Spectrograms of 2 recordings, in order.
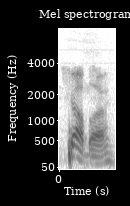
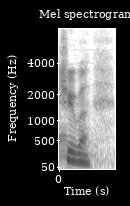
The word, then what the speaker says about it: Chubba: Is Chuba Purdy, right? Is that how I pronounce his first name? Yeah, Chubba. Chubba, that's right. Not Chuba.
